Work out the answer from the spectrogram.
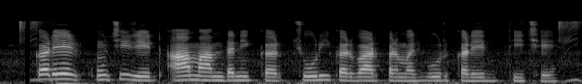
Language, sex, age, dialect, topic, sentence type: Magahi, male, 18-24, Northeastern/Surjapuri, banking, statement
